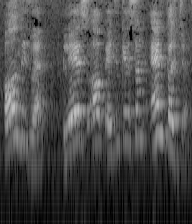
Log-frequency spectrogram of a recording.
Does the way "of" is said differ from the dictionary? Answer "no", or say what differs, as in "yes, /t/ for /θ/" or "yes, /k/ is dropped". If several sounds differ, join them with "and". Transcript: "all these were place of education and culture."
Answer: yes, /p/ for /v/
